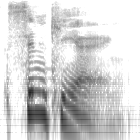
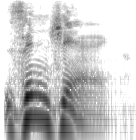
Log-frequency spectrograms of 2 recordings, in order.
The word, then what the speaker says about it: Xinjiang: This Xinjiang, as Comparet pronounces it, or Xinjiang, Xinjiang, is how it's spelled in modern dictionaries and encyclopedias.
